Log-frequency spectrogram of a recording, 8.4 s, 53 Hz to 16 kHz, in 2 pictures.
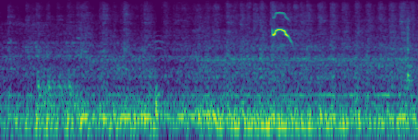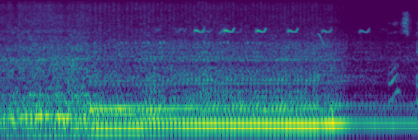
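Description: A 25 hp outboard motor running loudly on a small boat, easing to a quieter, steadier note about seven and a half seconds in. Birds chirp above it from the reeds, once near three seconds and in a quick run of repeated notes near the end.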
